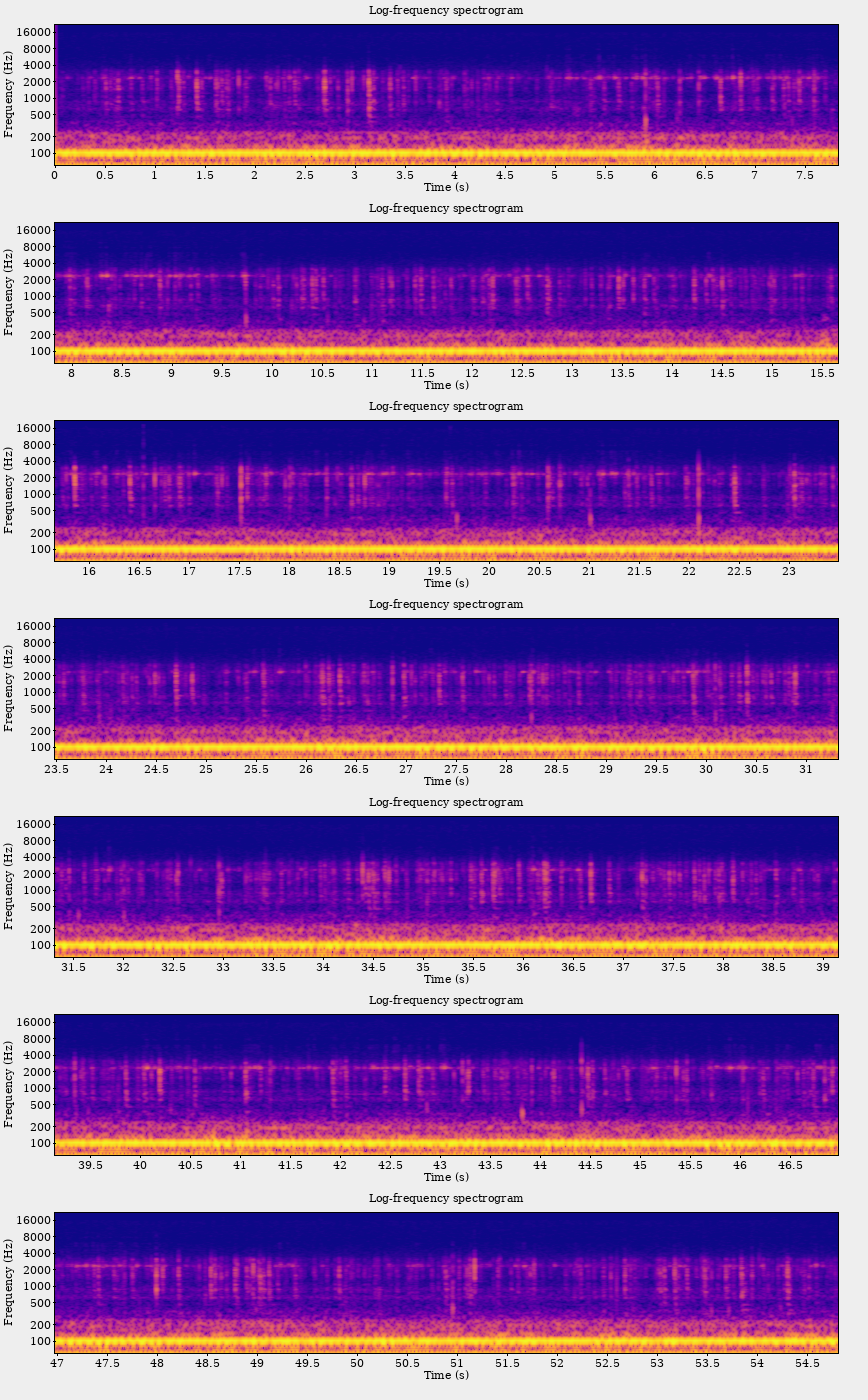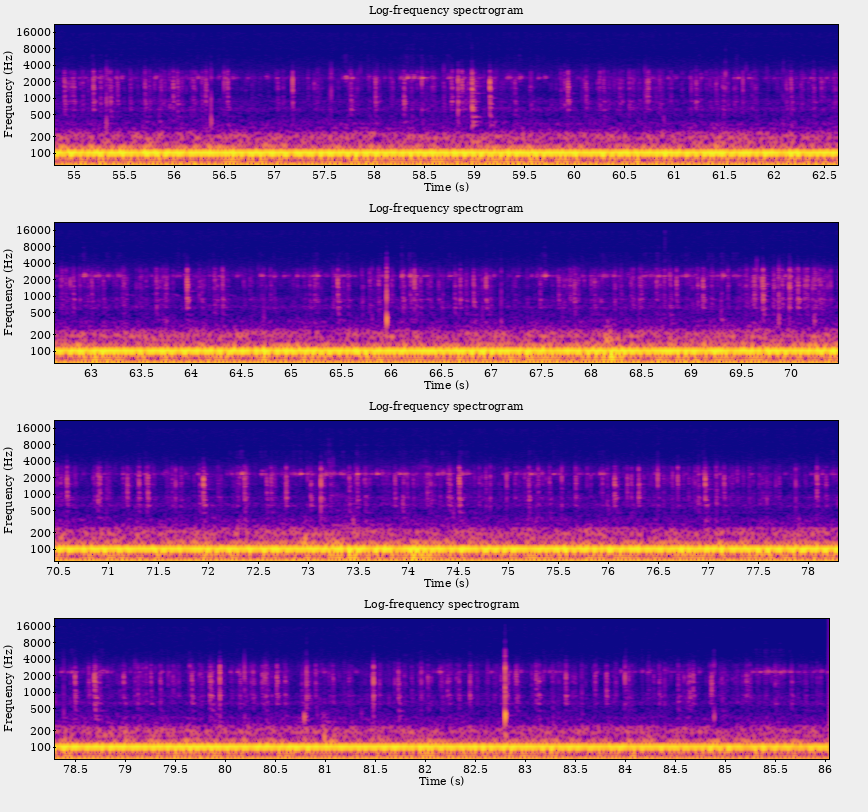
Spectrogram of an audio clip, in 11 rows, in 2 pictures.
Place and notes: {"title": "Užpaliai, Lithuania, watertower", "date": "2021-01-24 15:00:00", "description": "metallic waterrower, still working. geophone and contact microphones", "latitude": "55.63", "longitude": "25.57", "altitude": "96", "timezone": "Europe/Vilnius"}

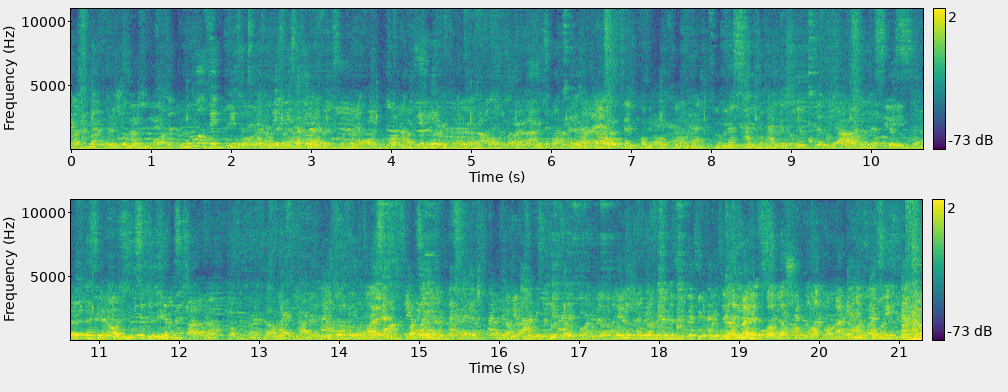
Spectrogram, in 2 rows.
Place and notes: {"title": "Carmerstraße, Berlin, Deutschland - dicke wirtin", "date": "2021-12-14 22:50:00", "description": "old berlin pub evening", "latitude": "52.51", "longitude": "13.32", "altitude": "42", "timezone": "Europe/Berlin"}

